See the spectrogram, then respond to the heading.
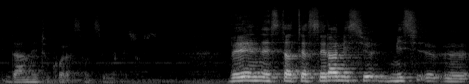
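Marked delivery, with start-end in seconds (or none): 0.1-1.6 whispered prayer. Acted. Oración íntima a Jesús.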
